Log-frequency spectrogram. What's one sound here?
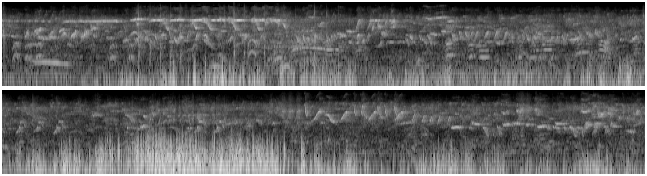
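A caged songbird sings loud, rapid whistling trills and chirps close by.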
